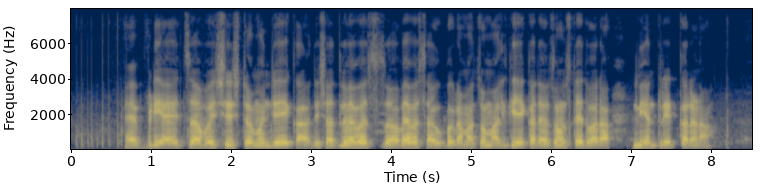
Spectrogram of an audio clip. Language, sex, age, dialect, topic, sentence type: Marathi, male, 18-24, Southern Konkan, banking, statement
